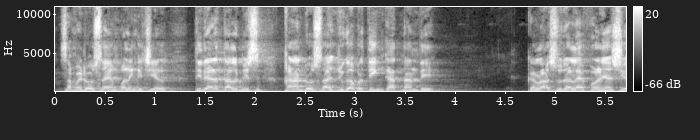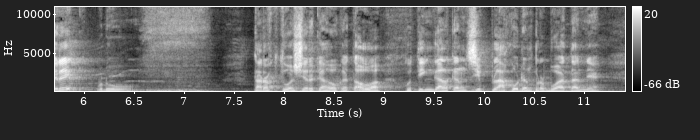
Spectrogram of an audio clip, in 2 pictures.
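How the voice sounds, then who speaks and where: A man's voice: sits high, creaky. A middle-aged man preaching a humorous sermon, telling stories and chanting Arabic recitations.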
